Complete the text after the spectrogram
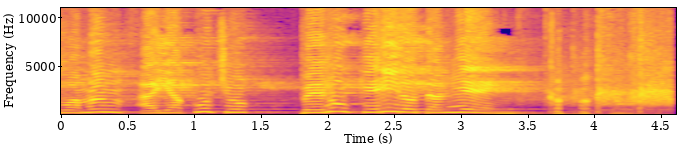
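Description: A woman sings into a microphone in a large echoing hall.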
